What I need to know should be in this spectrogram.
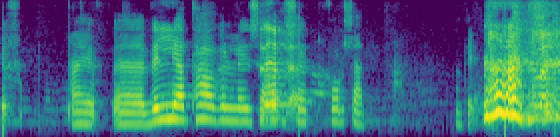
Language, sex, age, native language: Icelandic, female, 18-19, Icelandic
